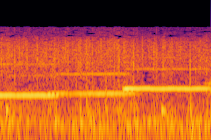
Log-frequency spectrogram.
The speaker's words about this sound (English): The bell suddenly sounds.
